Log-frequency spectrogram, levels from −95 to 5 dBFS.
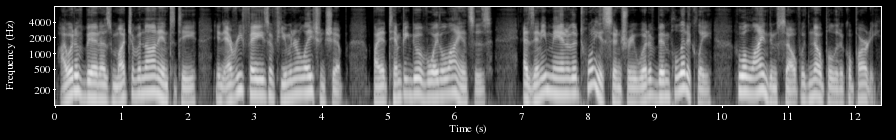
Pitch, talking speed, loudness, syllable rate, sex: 140 Hz, 185 wpm, -16 LUFS, 6.3 syllables/s, male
